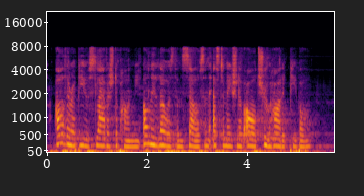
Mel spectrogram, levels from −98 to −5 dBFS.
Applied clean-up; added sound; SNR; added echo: neural separator model SepFormer DNS4.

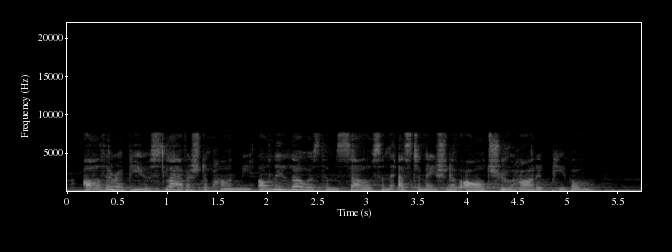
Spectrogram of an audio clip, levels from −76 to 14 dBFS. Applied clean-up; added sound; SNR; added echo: none; Musical instrument; 10 dB; reverberation time 0.8 s.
